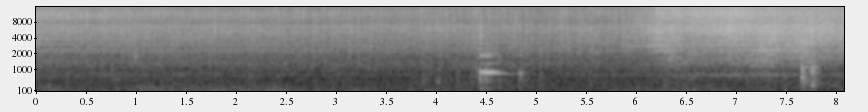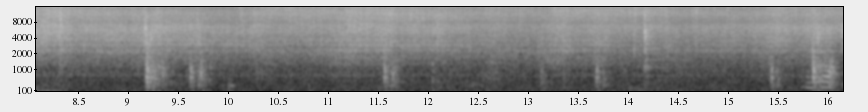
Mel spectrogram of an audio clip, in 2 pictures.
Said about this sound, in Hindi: अब हम इसमें आलू मैश आलू मिलाएंगे।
